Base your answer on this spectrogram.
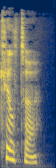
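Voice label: "kilter", British English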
